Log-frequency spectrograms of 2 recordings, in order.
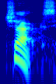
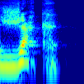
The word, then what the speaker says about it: Jacques: And I don't like the way that he is called Jax. His name is Jacques, for fuck's sake. It's spelt Jacques. It's French.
